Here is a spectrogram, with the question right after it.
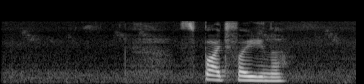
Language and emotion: Russian, neutral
